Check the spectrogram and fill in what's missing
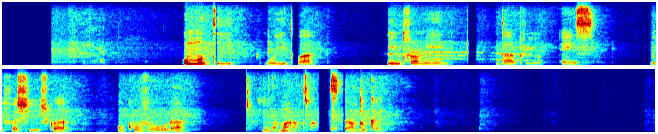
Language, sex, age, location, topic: Kinyarwanda, male, 18-24, Nyagatare, agriculture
